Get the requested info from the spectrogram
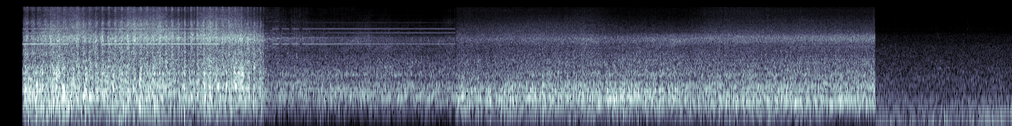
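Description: Water spraying and streaming over a car's windshield in an automatic car wash, heard from inside the car as a loud, steady rush with a few thin high-pitched tones over it. Near the end it drops suddenly to a quieter low hum.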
